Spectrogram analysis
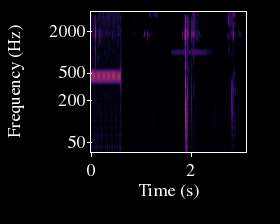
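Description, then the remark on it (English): A telephone line ringing as a call is transferred to a tax relief service: a short steady electronic tone cuts off, followed by clicks, a thin higher tone and brief line noise, with no one speaking. “All right, let me get these specials online for you.”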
